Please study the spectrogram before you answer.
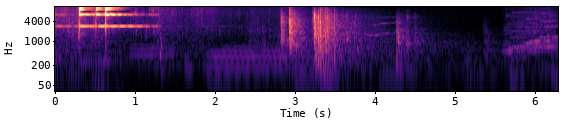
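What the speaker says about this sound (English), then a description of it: "The nice thing about the bell, Bill can't ignore me" A bell rung in The Book of Unwritten Tales 2, a few sharp clangs with metallic ringing tails standing alone amid soft thunks and clicks, moderately loud and close.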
